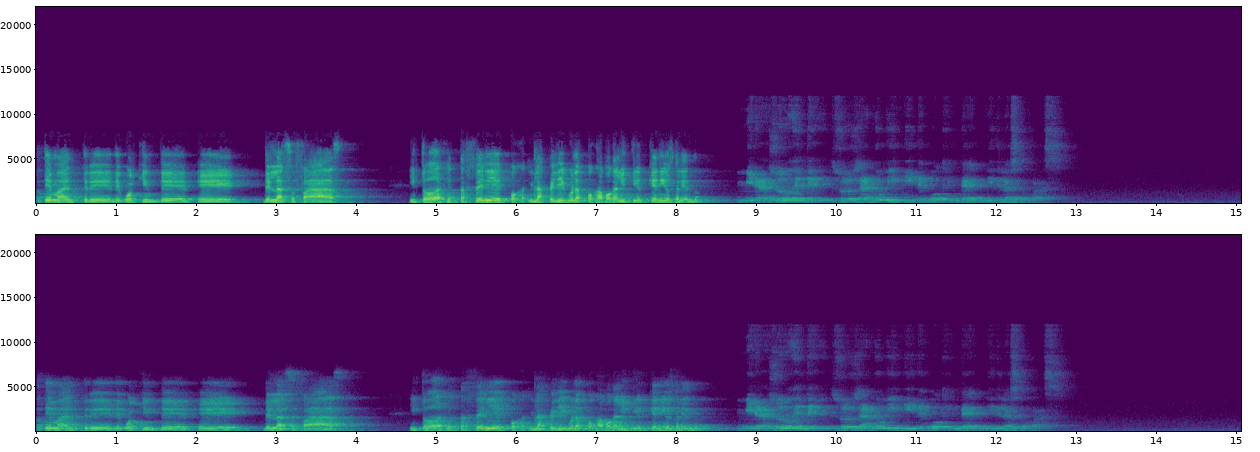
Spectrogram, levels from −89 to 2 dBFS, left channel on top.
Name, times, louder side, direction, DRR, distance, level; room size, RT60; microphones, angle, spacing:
voice 1, 0.0-2.5 2.8-3.8 4.7-8.3, left 5 dB, 50° left, 10 dB, 0.3 m, -21 dB
voice 2, 8.7-12.8, right 1 dB, 20° right, -6 dB, 2.0 m, -36 dB
6.5 x 4.6 x 3.6 m, 1.1 s
head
